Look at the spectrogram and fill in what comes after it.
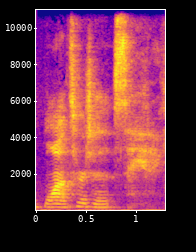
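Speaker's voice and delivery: creepy, soft, unvoiced whisper.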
